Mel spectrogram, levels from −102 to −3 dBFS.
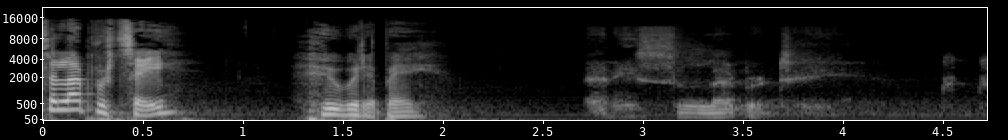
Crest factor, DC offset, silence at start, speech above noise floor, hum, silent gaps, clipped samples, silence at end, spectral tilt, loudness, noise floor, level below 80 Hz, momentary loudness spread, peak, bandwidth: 22 dB; under 0.1%; 0 s; 38 dB; none; none; under 0.1%; 0.95 s; -3.5 dB/octave; -37 LUFS; -76 dBFS; -58 dBFS; 25 LU; -18 dBFS; 15 kHz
